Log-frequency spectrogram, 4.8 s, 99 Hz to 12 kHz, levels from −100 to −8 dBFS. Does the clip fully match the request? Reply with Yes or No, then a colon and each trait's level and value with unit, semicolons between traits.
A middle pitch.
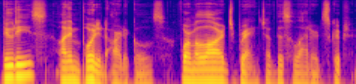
No: low, 105 Hz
